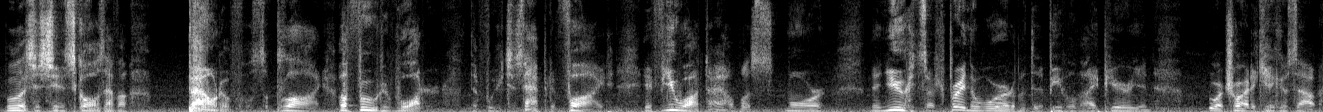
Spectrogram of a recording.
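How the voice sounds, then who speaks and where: A man's voice: medium pitch, brisk, creaky, sharp tone, slight background noise, voice pushed down. A man voicing a swaggering male gang member in a drawling, surfer-like voice. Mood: sly.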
